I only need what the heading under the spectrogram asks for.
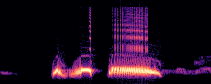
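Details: Spotted dove cooing in thúc gù fashion: a wavering two-part rising and falling note, followed by a long, steady, burry coo, then quiet.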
